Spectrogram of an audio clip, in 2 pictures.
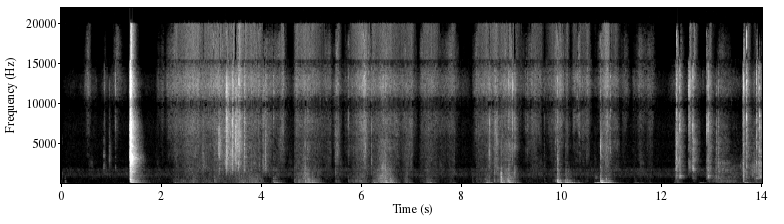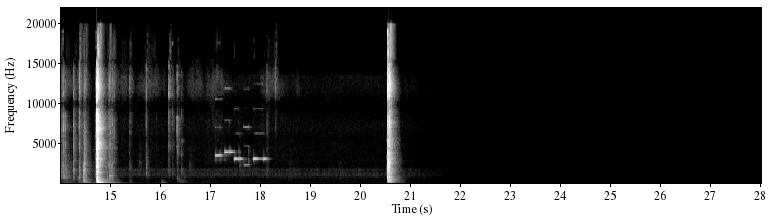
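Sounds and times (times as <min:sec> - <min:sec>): short electronic beeps: 0:17.1 - 0:18.2.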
